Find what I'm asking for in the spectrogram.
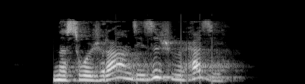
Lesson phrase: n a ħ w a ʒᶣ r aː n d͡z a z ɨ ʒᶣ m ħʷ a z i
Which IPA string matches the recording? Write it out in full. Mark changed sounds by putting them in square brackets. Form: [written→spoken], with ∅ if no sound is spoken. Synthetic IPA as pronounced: n a [ħ→s] w a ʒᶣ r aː n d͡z [a→i] z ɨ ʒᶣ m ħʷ a z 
